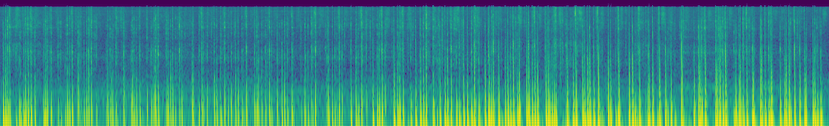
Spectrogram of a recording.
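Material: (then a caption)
Canvas. A small, dark painted canvas panel, a thin flat board held in both hands, is tapped quickly with fingertips and nails. The result is a rapid, irregular stream of short, dull, low thuds with almost no ring, growing denser and louder after about five seconds.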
